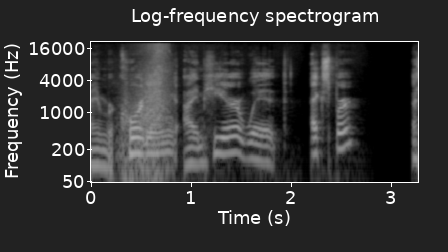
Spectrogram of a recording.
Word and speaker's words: Xpere: I'm here with Xpere. I said it right? From Yeah, SSG Xpere.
